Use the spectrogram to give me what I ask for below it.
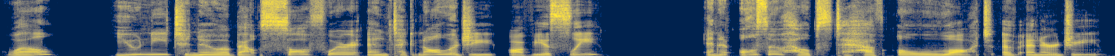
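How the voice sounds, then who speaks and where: A woman speaking as a graphic designer in a scripted textbook interview, explaining her work clearly. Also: fairly low pitch, dry recording, clean studio sound.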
